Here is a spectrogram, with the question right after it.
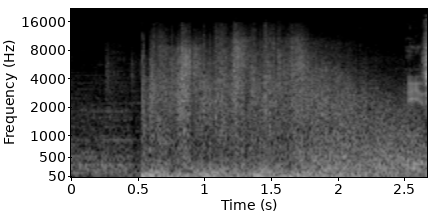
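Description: Heavy naval gunfire and shell impacts from the German battleship Tirpitz during a World of Warships ranked battle. A dense, continuous roar of booms and rumbling blasts fills the clip after a sharp onset, with no talk.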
